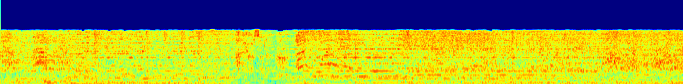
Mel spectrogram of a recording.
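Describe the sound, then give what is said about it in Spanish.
A loud protest crowd in the streets demanding freedom for Belén shouts continuously, many voices blending into a dense roar with scattered yells and whoops rising above it, steady in volume for the whole stretch. “Escuchen, porque esos gritos no van a parar.”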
